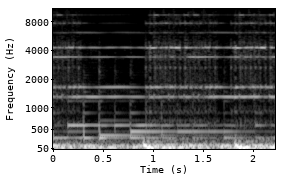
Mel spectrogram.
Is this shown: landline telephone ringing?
yes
